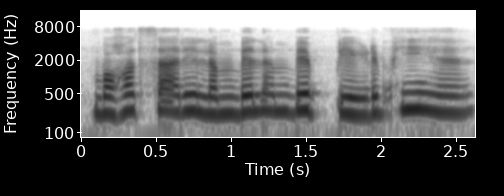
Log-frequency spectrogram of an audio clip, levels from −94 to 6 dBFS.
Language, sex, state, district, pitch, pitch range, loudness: Hindi, female, Bihar, West Champaran, 235 Hz, 220-245 Hz, -16 LUFS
